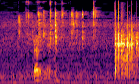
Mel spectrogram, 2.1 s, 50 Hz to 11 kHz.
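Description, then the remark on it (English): Two dice, rolled for a punching attack in a tabletop role-playing game, clatter and roll across a hard tabletop, a few quick taps followed by a louder rattling tumble near the end, with a steady low hum underneath. “Wild Dice got 3, the other one got 1, so I didn't hit 4.”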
